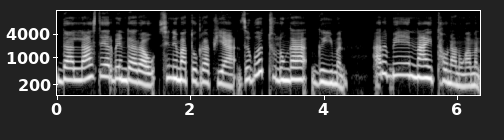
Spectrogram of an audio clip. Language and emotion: Bodo, disgusted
